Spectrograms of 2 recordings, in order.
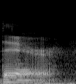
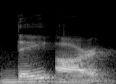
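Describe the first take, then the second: First: The words merge into one short syllable. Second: Two separate words are said in full.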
